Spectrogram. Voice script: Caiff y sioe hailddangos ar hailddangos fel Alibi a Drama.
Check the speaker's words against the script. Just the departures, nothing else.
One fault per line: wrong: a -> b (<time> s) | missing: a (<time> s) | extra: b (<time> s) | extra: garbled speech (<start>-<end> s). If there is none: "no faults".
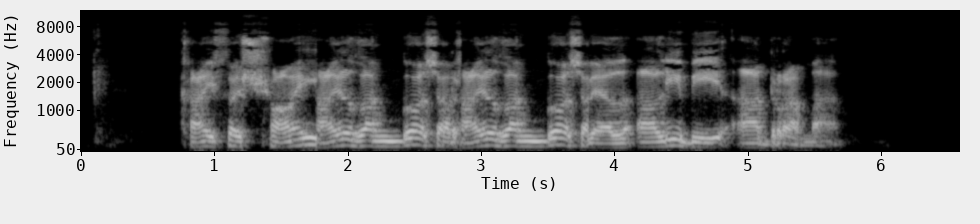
no faults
